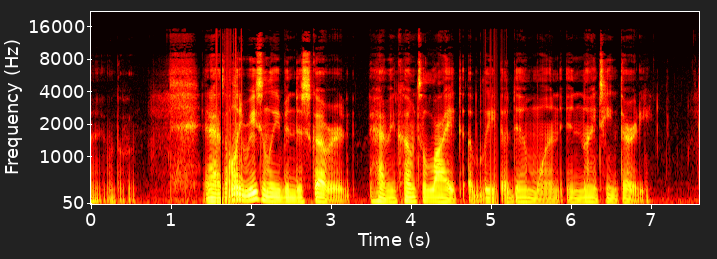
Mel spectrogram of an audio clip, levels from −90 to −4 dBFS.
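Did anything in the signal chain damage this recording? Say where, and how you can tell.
Yes: processor overload crackle at 1.57–1.89 s, before "recently been discovered having", and 4.90–5.20 s, before "dim one in". The driver buffers repeatedly missed their deadlines, leaving hard-edged silent gaps consistent with roughly 10 ms buffers.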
